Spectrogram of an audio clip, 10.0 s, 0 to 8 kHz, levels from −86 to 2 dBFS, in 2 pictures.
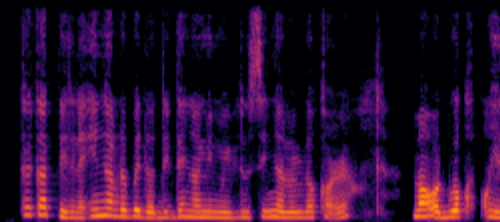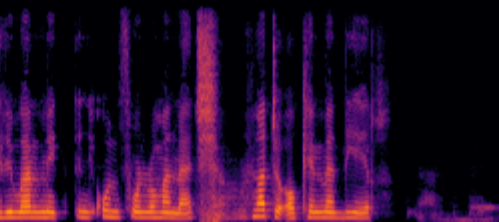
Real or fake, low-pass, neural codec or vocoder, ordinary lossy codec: fake; none; codec, 16 kHz, 0.5 kbps, FunCodec, trained on LibriTTS, 25 frames a second; none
